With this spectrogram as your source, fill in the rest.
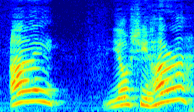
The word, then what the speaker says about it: Ai Yoshihara: My guest today is Ai Yoshiara?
